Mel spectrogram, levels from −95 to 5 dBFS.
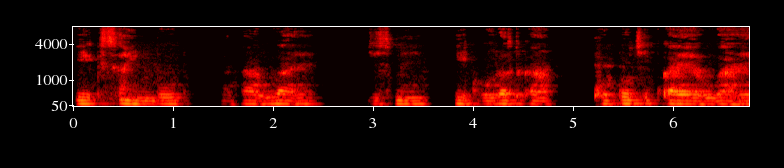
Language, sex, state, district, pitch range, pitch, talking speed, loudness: Hindi, male, Bihar, Jamui, 115-120 Hz, 120 Hz, 125 wpm, -46 LUFS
